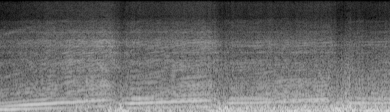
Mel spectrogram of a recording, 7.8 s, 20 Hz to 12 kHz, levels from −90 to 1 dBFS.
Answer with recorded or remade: recorded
